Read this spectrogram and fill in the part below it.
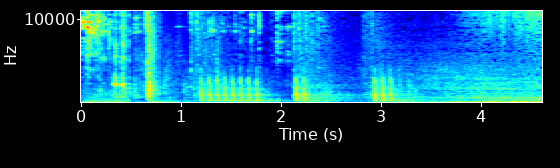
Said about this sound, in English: Do you hear that? Close gunshots.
